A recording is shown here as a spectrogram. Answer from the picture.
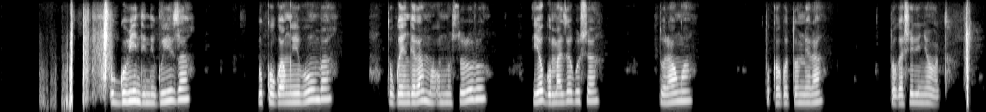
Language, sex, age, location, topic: Kinyarwanda, female, 25-35, Musanze, government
